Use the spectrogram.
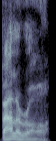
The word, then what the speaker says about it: Valarau: "Ah, Mortimer, I see you have met Master Valarau, pronounced like Ballarau.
